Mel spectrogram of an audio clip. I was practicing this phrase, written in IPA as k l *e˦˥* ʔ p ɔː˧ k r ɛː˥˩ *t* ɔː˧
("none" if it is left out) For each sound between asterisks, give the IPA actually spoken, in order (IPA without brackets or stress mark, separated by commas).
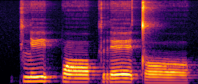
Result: e˦˥, t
